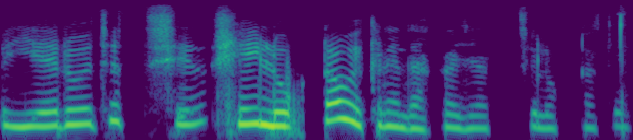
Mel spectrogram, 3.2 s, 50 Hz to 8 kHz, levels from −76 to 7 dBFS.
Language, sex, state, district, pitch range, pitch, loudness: Bengali, female, West Bengal, Dakshin Dinajpur, 240-295 Hz, 260 Hz, -15 LUFS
